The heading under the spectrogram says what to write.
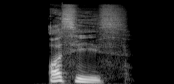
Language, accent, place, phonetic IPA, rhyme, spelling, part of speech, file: German, Germany, Berlin, [ˈɔsis], -ɔsis, Ossis, noun, De-Ossis.ogg
- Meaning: 1. genitive singular of Ossi m 2. plural of Ossi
